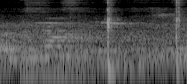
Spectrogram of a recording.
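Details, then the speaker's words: Chest percussion: a tympanic note on one side, then a stony dull note over the fluid-filled lung. "As this lung is having more fluid, this should be a stony dull node."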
